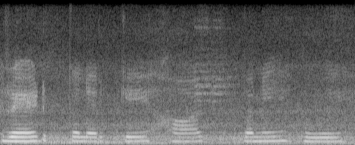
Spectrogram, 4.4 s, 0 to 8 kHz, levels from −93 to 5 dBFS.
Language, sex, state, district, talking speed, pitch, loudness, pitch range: Hindi, female, Madhya Pradesh, Katni, 80 wpm, 230 Hz, -17 LUFS, 220-235 Hz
